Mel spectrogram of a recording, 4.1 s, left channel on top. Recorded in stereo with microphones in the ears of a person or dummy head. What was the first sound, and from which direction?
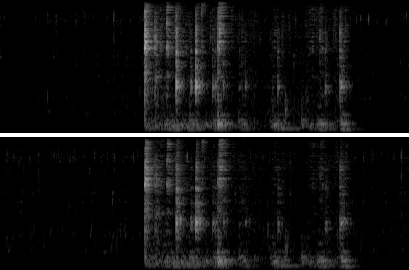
A rattle, 35° left (ahead or behind).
